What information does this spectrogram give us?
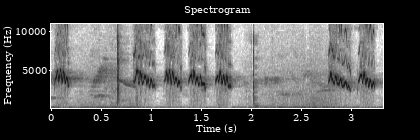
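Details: Caged contest Oriental magpie-robin giving isian filler phrases against rivals on the same pole: bright high chirps repeated about four per second in short bursts, a pause, then the chirps resume.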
